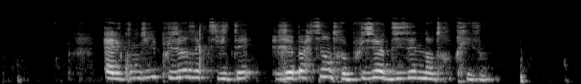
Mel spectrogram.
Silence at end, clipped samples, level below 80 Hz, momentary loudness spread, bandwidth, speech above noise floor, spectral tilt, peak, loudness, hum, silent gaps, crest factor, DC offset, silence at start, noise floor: 0.55 s; under 0.1%; -70 dBFS; 13 LU; 9.4 kHz; 40 dB; -4 dB/octave; -2 dBFS; -19 LUFS; none; none; 18 dB; under 0.1%; 0.2 s; -59 dBFS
